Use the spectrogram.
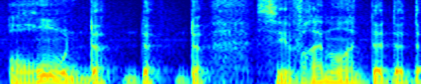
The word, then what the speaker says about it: ronde: You will only pronounce it when you put the feminine form, so you add this in the end, and then you will pronounce ronde.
